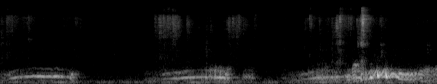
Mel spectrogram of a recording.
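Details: Throaty pigeon coos in three drawn-out, wavering phrases, the last louder and rougher, with light scratchy noises in the background.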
